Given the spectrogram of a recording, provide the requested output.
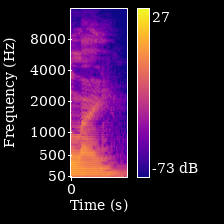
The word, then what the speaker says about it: Lane: Was the reporter right in telling Lane Kiffin that your name is still Lane? you is not. Rhymes with lame.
